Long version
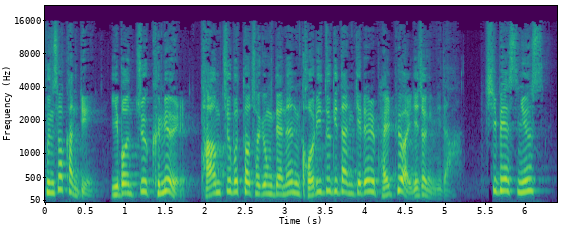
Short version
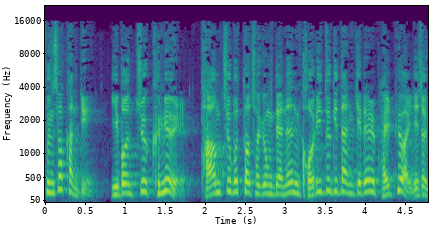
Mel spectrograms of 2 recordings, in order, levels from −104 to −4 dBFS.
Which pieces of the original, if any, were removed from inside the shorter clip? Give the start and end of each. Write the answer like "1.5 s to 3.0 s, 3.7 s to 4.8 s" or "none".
none

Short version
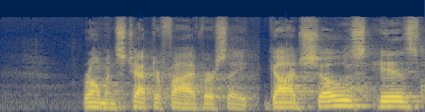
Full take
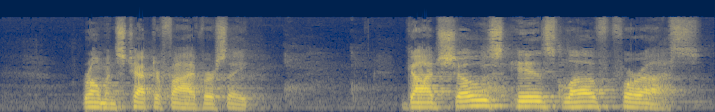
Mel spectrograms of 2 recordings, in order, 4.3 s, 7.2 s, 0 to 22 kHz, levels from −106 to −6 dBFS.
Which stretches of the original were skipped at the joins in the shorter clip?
2.6 s to 4.0 s

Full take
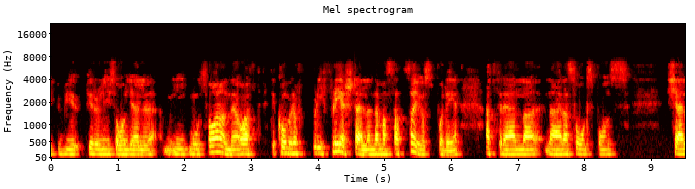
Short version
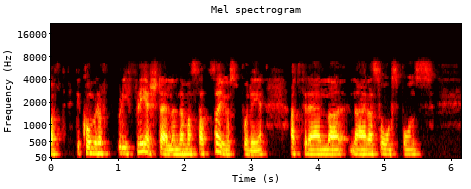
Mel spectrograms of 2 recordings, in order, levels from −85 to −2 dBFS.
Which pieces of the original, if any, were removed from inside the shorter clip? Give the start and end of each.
none

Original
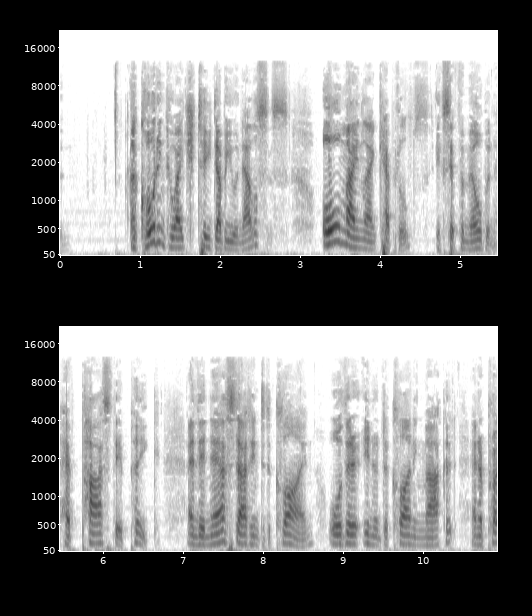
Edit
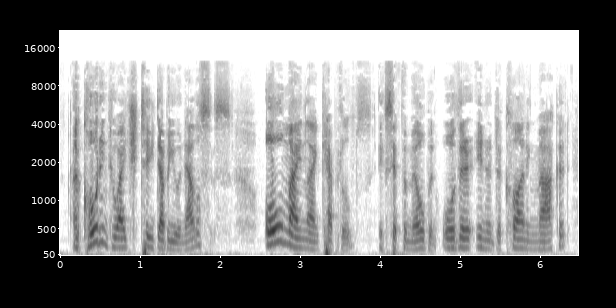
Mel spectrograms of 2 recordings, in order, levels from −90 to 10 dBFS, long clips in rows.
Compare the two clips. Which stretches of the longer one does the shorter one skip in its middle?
5.4 s to 8.7 s

